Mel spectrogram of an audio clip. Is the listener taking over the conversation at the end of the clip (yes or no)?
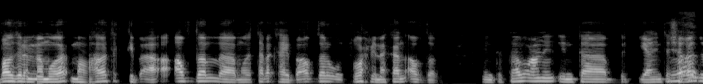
no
